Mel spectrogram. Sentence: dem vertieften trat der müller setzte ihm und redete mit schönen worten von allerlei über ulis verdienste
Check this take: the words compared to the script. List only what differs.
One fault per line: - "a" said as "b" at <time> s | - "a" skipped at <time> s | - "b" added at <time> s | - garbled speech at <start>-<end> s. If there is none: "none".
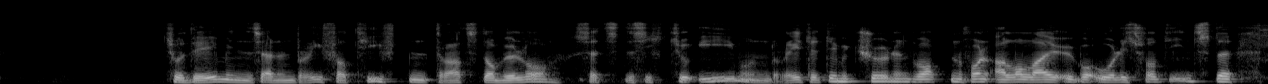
- "in seinen brief" added at 2.2 s
- "sich zu" added at 6.3 s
